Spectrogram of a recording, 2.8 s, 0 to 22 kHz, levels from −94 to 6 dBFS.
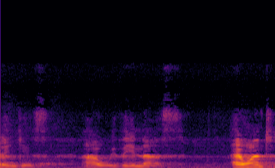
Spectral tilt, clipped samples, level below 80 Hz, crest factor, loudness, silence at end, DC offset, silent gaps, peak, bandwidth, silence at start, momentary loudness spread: -4 dB/octave; under 0.1%; -64 dBFS; 22 dB; -28 LUFS; 0 s; under 0.1%; none; -10 dBFS; 13 kHz; 0 s; 22 LU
